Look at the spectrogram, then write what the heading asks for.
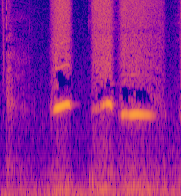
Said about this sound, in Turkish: Pencereyi kapat ya dışarıdan bir ıslık geliyor. Ne çalıyorum bak?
